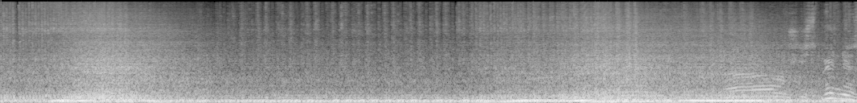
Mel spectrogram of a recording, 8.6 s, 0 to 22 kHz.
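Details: Chevrolet S10 pickup with carburetor reworked to pass emissions, electric fuel pumps, gas leak present: revs with uneven, lumpy drone, occasional stumbles and spitting back; rough running, cause not pinned down.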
